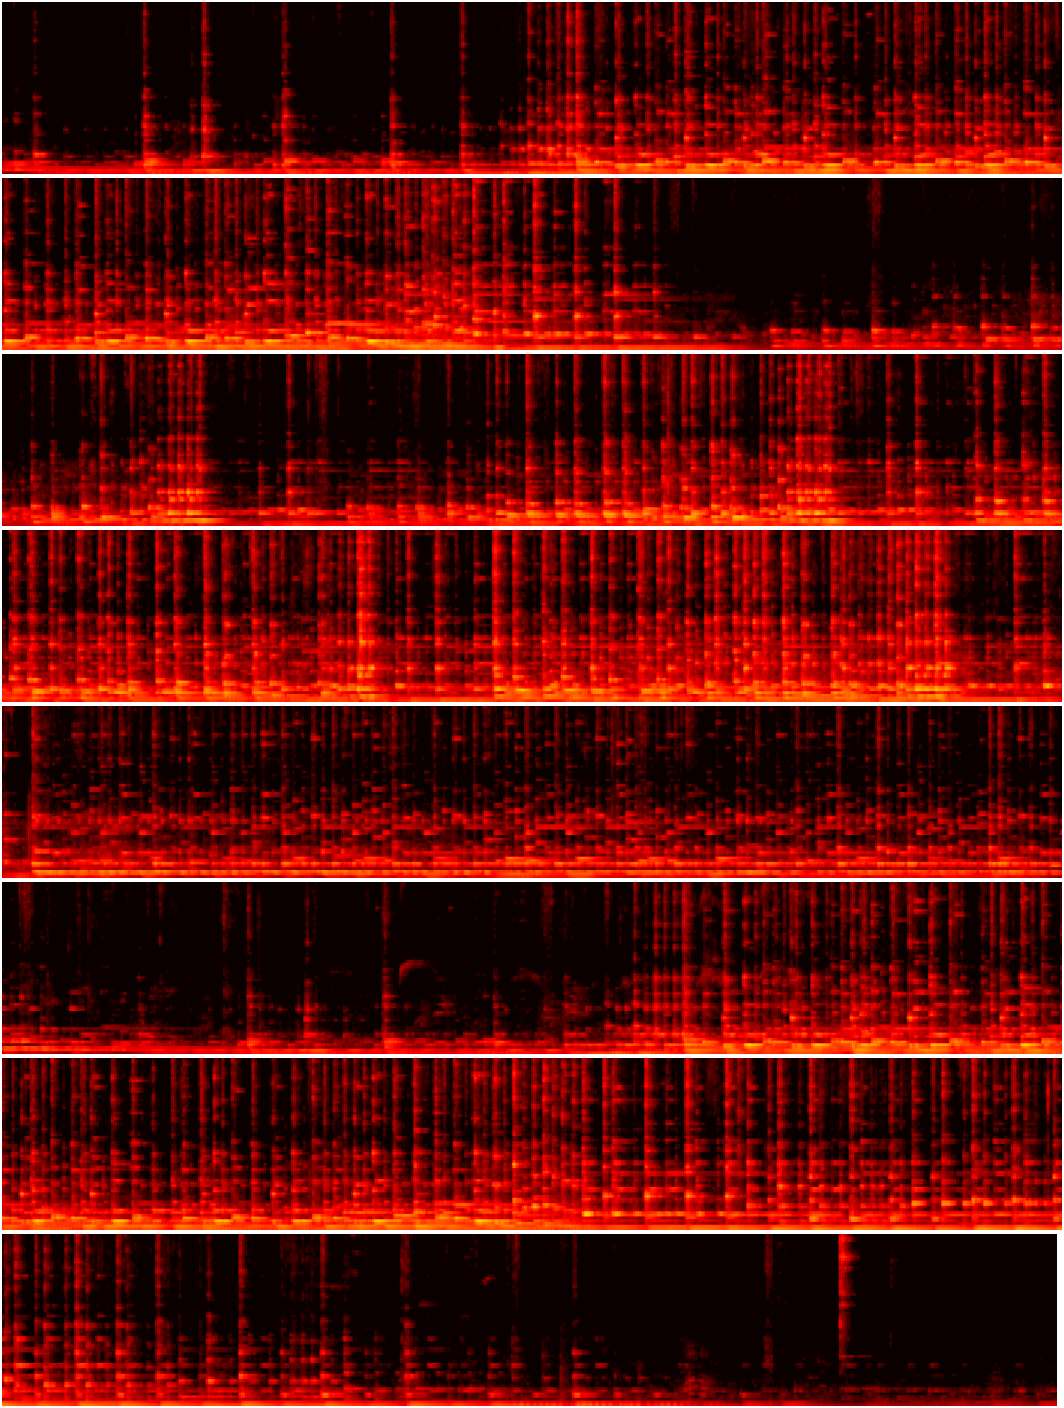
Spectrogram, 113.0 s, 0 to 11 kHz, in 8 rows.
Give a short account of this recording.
Bumerang band (Zagreb, HR), gig. You can hear marimbas and various percussion instrument in a medieval solid rock amphitheater with a wooden roof. recording setup:omni, Marantz PMD 620 - portable SD/SDHC card recorder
